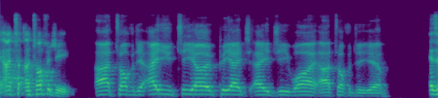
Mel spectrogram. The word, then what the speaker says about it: autophagy: say that I've got quite a bit of autophagy skincare left over. But it smells so good, man. It's the pomegranate stuff. Yeah, it's good. What do you call it? You say autophagy.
